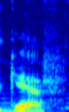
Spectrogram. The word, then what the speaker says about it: GIF: extension or image format I used to say GIF with a hard G um and then I found out that the Creator prefers GIF with a soft G and now I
